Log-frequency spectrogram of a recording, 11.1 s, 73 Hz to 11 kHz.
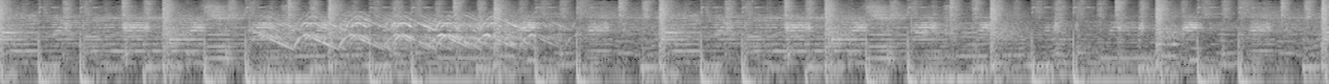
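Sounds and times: music with kick-drum beat: 0.0s - 11.0s
fast wailing siren: 2.1s - 4.8s.

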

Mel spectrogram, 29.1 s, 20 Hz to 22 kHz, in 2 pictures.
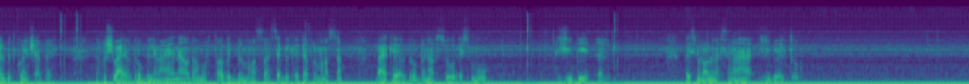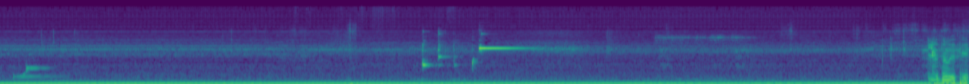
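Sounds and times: low electrical hum: 0.0s - 29.0s
high chime: 14.8s - 15.4s.

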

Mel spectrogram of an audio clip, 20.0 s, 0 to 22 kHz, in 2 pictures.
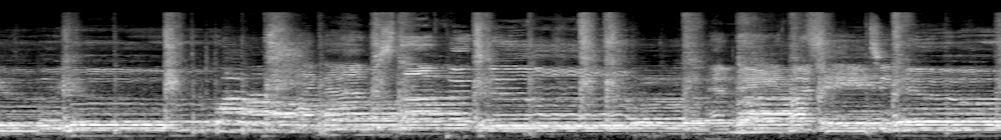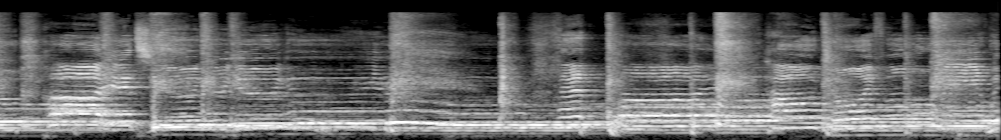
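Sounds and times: lead voice singing: 0.0s - 20.0s
men's choir singing in harmony: 0.0s - 20.0s.

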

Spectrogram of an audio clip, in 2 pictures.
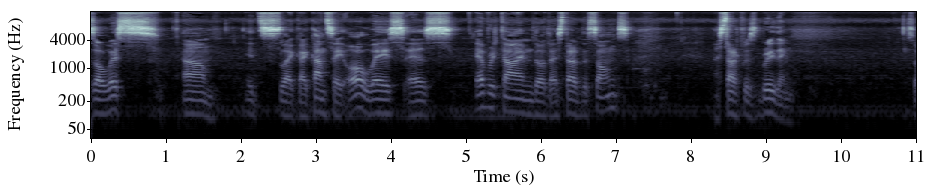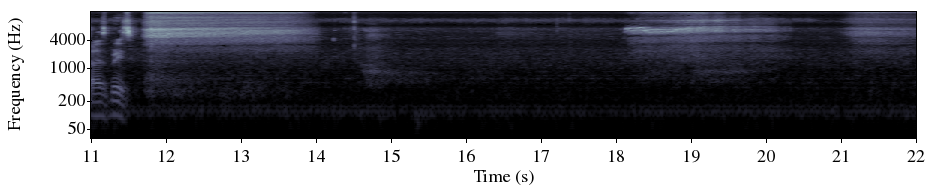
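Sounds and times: quiet breaths: 7.2s - 8.3s, 9.3s - 10.5s, 11.6s - 22.0s
man exhaling through pursed lips: 11.7s - 15.7s, 18.1s - 20.4s.

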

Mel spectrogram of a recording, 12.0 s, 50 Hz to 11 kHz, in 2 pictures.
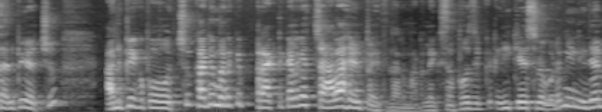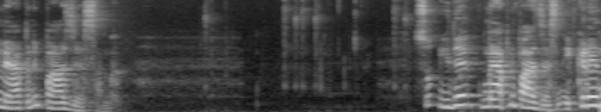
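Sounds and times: faint keyboard keystrokes: 8.0s - 10.2s.

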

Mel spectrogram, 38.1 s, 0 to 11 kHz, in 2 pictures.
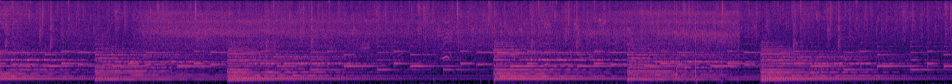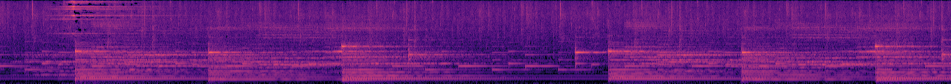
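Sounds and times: slow calm background music: 0.0s - 38.0s
soft hiss: 0.0s - 38.0s.

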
